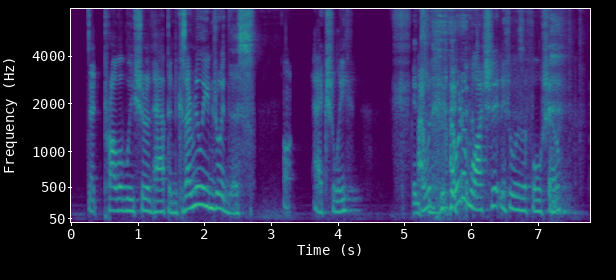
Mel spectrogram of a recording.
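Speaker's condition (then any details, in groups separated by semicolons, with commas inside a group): No condition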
